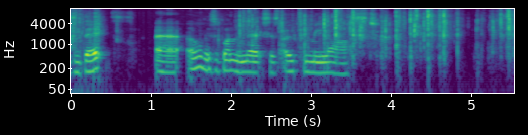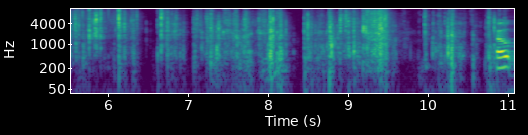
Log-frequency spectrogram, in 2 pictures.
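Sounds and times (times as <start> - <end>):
wrapping paper crinkling: 0.0 - 0.8, 1.8 - 11.0.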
